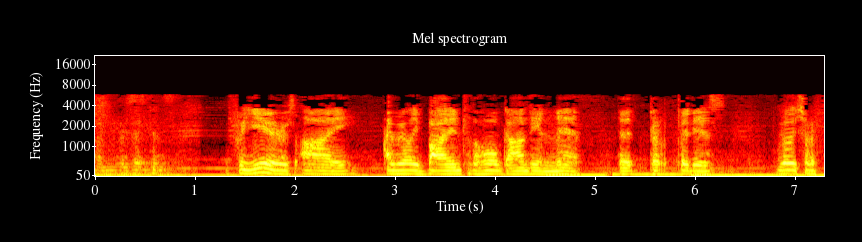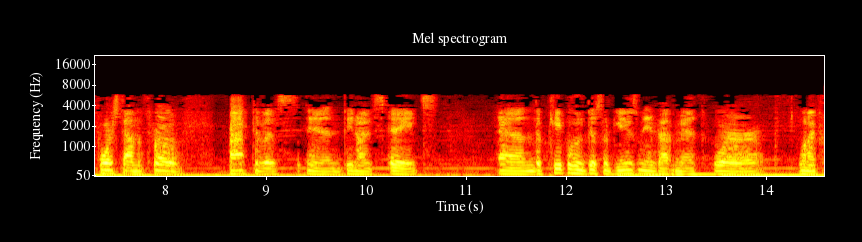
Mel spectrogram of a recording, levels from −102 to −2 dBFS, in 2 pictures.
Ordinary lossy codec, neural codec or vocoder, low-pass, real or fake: MP3, 24 kbps; codec, 44.1 kHz, 3.4 kbps, Pupu-Codec; 7.2 kHz; fake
